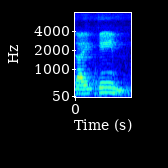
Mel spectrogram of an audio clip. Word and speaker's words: lichen: एक living being होता है, उसका नाम होता है लाइकेन, LICHEN, लाइकेन।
